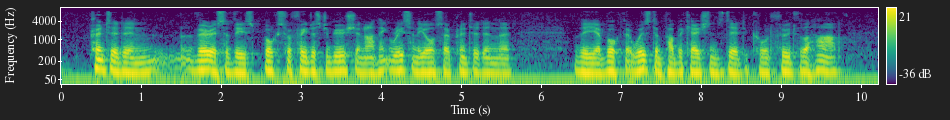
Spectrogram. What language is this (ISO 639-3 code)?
eng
